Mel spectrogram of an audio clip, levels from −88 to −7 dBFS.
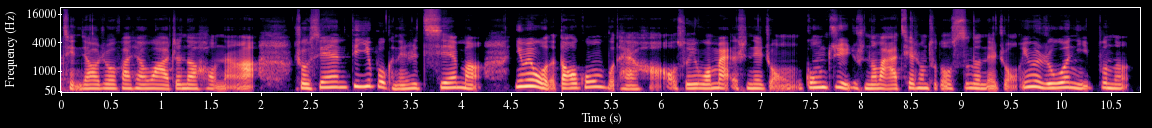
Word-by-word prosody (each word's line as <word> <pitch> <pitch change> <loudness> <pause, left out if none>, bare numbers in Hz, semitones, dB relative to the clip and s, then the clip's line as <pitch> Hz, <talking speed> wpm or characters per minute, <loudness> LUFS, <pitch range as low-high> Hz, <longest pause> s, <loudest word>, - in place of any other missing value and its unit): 请 - - -6
教 185 +1 0
之 195 - -3
后 195 -1 0
发 195 0 0
现： 190 -1 -1
“哇， 190 -2 +2
真 190 +2 -3
的 190 -1 +2
好 185 0 -5
难 - - -6
啊。” - - +1 0.4
首 210 -1 +1
先 245 +5 0
第 280 0 +2
一 290 - +3
步 255 -4 0
肯 180 - -5
定 175 +2 -1
是 200 - 0
切 230 +4 0
嘛， 195 -6 +1 0.3
因 280 +1 +4
为 295 - +8
我 235 -10 +6
的 - - -4
刀 205 +1 +4
工 255 +4 0
不 - - -5
太 170 -2 -3
好， 180 - -5
所 195 - -3
以 - - +2
我 195 -1 +2
买 205 0 +3
的 190 - -7
是 200 - -7
那 195 -1 0
种 185 - -7
工 240 +1 +3
具， 230 -5 0
就 210 - -6
是 190 - -3
能 185 - +2
把 190 - +3
它 180 - +1
切 205 +3 -2
成 210 0 +1
土 - - -7
豆 - - -3
丝 210 +3 -6
的 200 -1 +1
那 - - -2
种。 - - -8
因 260 +2 +1
为 270 - +4
如 210 -2 +3
果 235 +2 +4
你 215 -5 -1
不 225 - -4
能 195 -2 -1
205 Hz, 340 characters per minute, -21 LUFS, 190-235 Hz, 0.4 s, 为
